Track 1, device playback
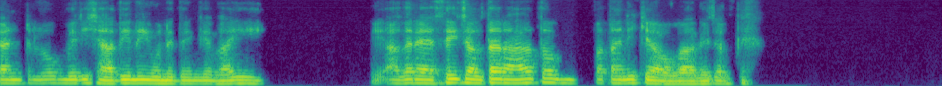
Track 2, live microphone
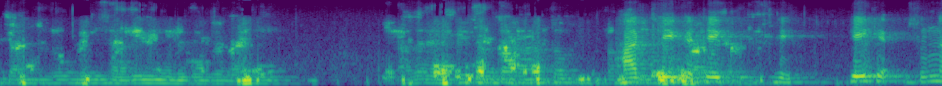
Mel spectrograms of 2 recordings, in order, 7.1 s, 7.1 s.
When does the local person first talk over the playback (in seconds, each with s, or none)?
4.6 s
